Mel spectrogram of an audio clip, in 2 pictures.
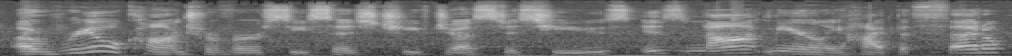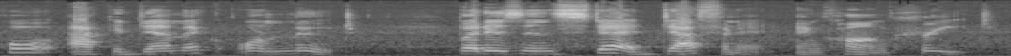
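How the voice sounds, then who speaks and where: A woman reads legal commentary aloud in a deliberate, formal manner. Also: fairly low pitch, lively intonation, a bit bright, a little hiss or hum, low-quality recording. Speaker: audiobook-style reader.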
